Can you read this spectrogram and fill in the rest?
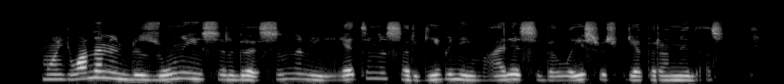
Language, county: Lithuanian, Vilnius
